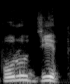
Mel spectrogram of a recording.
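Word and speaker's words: পুরুজিৎ: হয় খুব ভালো হবে পুরুজিত এখানে জ হবে আপনি মনে হচ্ছে অন্তস্থ মত উচ্চারণ করছেন তারপরে এখানে স্ট্রেস দিবেন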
